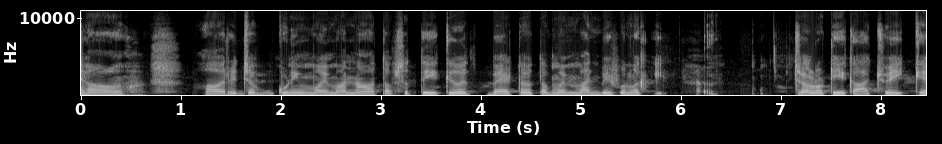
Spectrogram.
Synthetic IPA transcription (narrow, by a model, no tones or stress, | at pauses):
t͡ʃʰa | ɔːɾd͡ʒɐb̚ɡʊɽ̃imoimaːnat̪ɐbset̪iːkbɛːʈʰot̪ɐbməmaːnbeːʈbolaki | t͡ʃɐloʈʰiːkaːt͡ʃʰoikːe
